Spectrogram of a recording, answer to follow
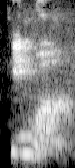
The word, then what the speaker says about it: quinoa: Quinoa. You just answered the question. Lime. Quinoa. Keen, like you're keen.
